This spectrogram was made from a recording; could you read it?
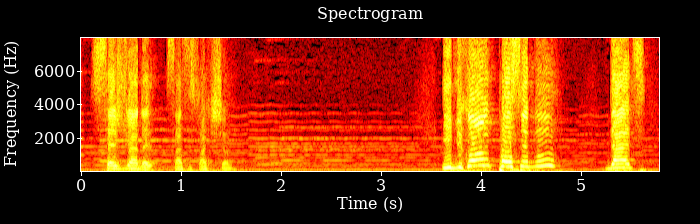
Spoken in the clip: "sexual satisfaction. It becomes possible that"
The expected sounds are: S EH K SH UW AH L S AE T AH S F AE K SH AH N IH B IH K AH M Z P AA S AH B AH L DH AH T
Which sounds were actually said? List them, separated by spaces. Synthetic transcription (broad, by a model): S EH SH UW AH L S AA T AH S F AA K SH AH N IH B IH K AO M P AA S AH B AH L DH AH T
